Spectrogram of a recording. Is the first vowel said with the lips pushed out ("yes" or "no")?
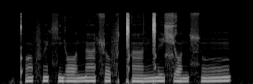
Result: yes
